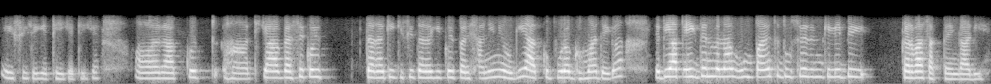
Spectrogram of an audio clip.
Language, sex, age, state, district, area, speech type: Hindi, female, 60+, Madhya Pradesh, Bhopal, urban, conversation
